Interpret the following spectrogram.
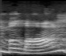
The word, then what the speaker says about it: Milan: I don't if you say Milan like you're wrong but you're right but you're wrong because you're throwing it doesn't work you're throwing off the verse while trying to be accurate to the current pronunciation of that City's name and try to tell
